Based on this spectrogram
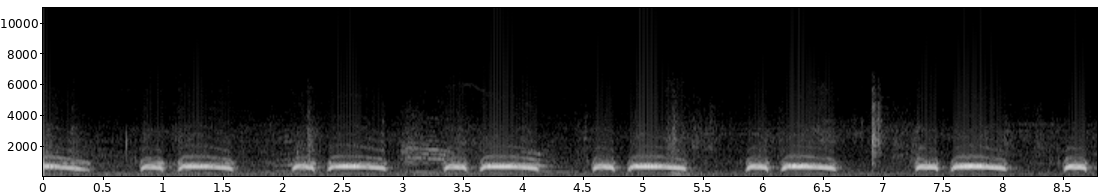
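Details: Spotted dove (tekukur) giving soft, low cooing calls, paired short and longer hollow coos repeated steadily about every second, with a faint background hum.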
